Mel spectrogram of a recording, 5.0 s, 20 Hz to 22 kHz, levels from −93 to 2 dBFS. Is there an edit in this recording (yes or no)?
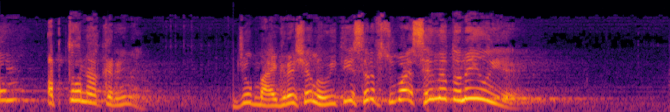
yes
